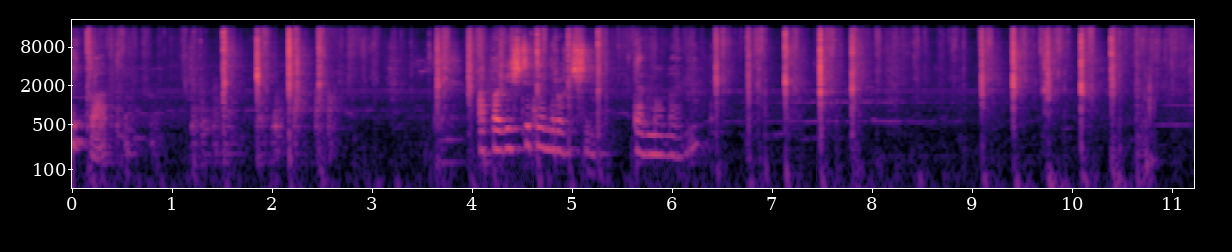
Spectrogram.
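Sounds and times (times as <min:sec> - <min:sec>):
speech: 0:00.0 - 0:00.6, 0:04.0 - 0:06.4
playing cards being shuffled: 0:00.0 - 0:11.2.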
